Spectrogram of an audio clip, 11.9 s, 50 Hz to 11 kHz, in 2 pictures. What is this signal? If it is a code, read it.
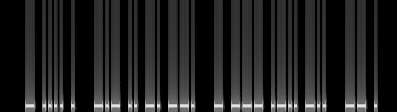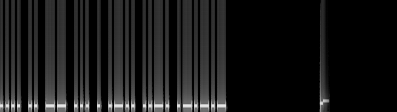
Morse code, heard as a keyed tone, about 28 wpm, 700 Hz. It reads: THE KING TOLD ME HIMSELF.
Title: Sentences from Top 1600 Words 28wpm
